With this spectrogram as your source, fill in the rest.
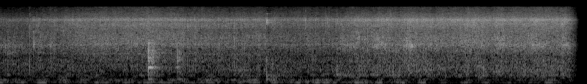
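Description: Spices and tomato paste sauté in a hot pan, a loud continuous sizzle with occasional stirring scrapes throughout, ending in a sudden cutoff.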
